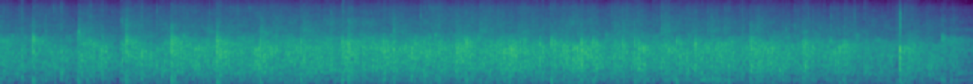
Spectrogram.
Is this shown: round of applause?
yes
